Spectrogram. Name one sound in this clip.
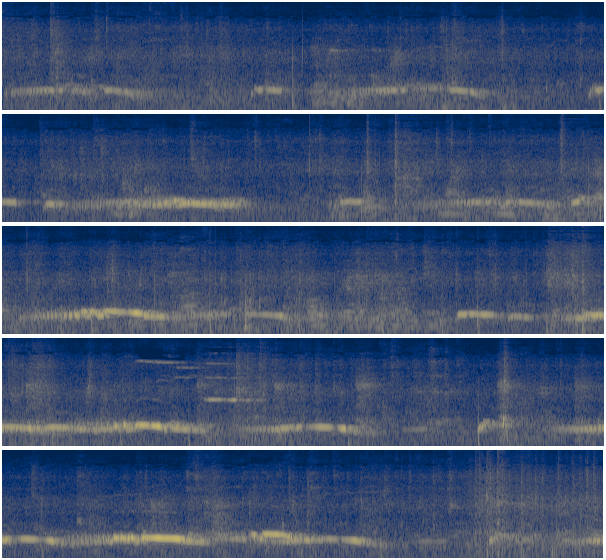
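Doves coo repeatedly in soft, rolling calls close by.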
